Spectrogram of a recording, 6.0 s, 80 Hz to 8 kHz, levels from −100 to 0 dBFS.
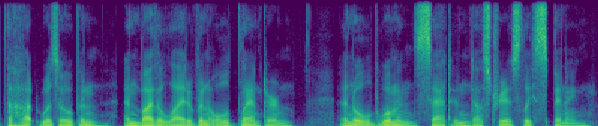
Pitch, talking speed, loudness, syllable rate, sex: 100 Hz, 180 wpm, -19 LUFS, 4.6 syllables/s, male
